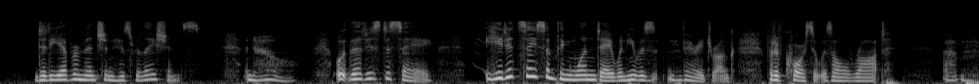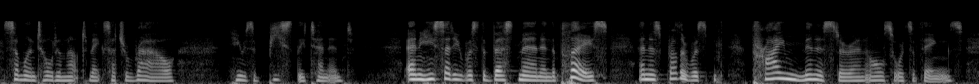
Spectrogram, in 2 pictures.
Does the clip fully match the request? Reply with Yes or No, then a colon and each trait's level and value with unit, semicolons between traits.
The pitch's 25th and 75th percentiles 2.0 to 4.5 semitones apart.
Yes: average, 4.1 semitones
